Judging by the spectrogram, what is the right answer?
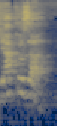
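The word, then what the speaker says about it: ヤクザ: The pronunciation is Yakuza.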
